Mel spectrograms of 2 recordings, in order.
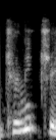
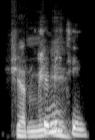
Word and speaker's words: Chermiti: Dimitri, is it not? Chermiti.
